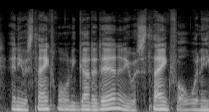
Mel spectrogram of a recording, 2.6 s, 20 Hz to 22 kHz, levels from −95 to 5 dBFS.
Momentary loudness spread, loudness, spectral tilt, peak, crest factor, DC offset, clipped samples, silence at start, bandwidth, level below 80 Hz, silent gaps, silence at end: 7 LU; -26 LUFS; -5.5 dB/octave; -8 dBFS; 18 dB; under 0.1%; under 0.1%; 0 s; 14 kHz; -56 dBFS; none; 0 s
